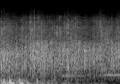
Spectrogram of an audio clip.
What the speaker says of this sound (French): applaudissements si vous voulez bien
